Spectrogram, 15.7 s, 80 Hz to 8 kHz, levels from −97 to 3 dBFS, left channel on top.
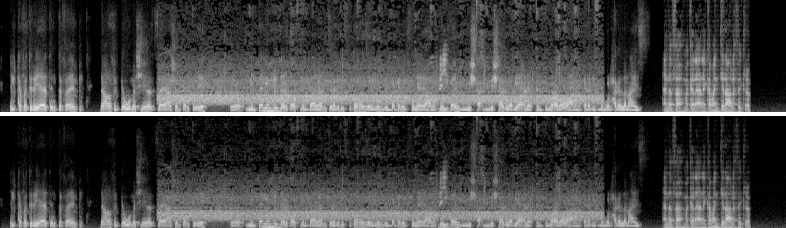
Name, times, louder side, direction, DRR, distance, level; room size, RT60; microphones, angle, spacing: voice 1, 0.2-1.7 2.0-4.1 4.6-12.8, left 7 dB, 65° left, 0.4 m, -21 dB
sound 1, 3.1-12.1, left 6 dB, 35° left, 0.8 m, -25 dB
voice 2, 13.2-15.0, left 3 dB, 85° left, 3.3 m, -22 dB
head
